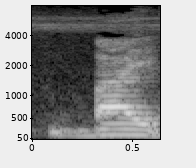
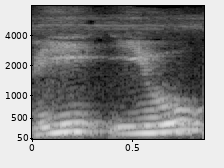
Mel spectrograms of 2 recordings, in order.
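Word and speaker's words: buy: बाई बुझि पारेले याको केते जण बाय बोली कहंती बट इट is incorrect बॉय बॉय एमिति कहंती बोधे बट सेडा इनकरेक्ट अटे भूल अटे तार उच्चारण भूल एक्चुअली एडा कोन हबो एई वर्ड भली ही हबो बाई एडा को मध्य बाई याको बाई बाई एडा मध्य सेम उच्चारण याको मध्य सेम उच्चारण करा जिवो बाई माने किनिबा ओके सो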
